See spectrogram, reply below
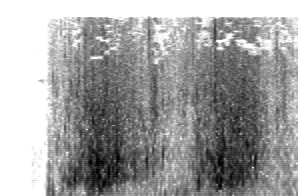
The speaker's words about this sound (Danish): De skiftes til at ro.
